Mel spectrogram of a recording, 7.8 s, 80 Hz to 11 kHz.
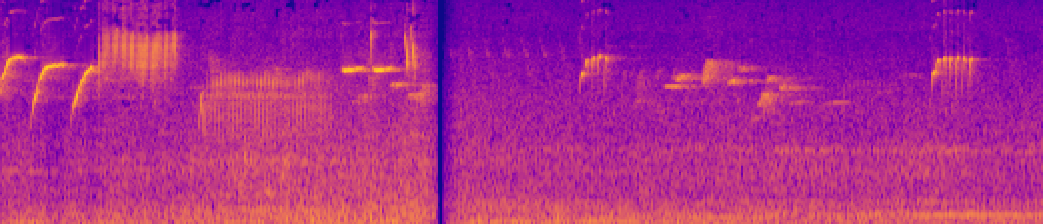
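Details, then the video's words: A canary sings a tutor song for young canaries: bright, fast phrases of falling whistled notes, a high buzzy trill and lower rolling rattles, with a brief break partway through. "MASTERAN 1 JAM KENARI PAUD DAN KENARI MACET"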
